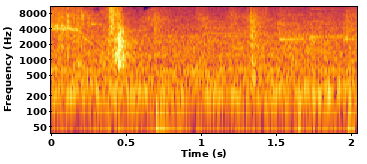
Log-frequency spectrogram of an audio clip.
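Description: Pokémon trading cards being handled and squared into a stack: a couple of light, sharp clicks and taps over a faint steady hum.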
